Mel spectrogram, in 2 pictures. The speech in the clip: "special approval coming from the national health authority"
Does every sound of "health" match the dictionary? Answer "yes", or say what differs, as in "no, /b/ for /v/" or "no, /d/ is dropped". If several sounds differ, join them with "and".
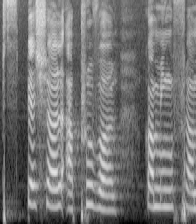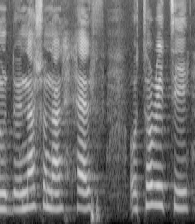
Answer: yes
